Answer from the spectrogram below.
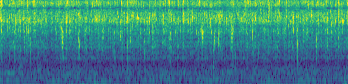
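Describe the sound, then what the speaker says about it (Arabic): Bassaria fish fry in oil in a small pan, giving a dense, steady crackling sizzle with scattered sharp pops throughout, close and fairly loud. "انا عامله طاسه صغيره اللي بقلي فيها"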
